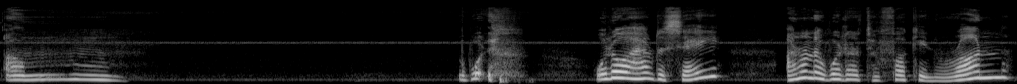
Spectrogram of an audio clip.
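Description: High-voiced, slow-talking disbelieving girlfriend, acted by a woman. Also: mellow, heavily acted, low-quality recording. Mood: nervous, alarmed. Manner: halting, breathy sighs and chuckles, often dropping to a whisper. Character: young woman, girlfriend of a vampire, nervous, disbelieving, teasing. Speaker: ASMR roleplay performer. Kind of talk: ASMR roleplay, one side of an intimate conversation.

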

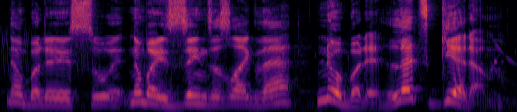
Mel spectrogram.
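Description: A man's voice: a little high, very animated, normal speed, faint music behind. A man voicing a cocky, sneering little creature bully in a video game fan dub. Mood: sneering, aggressive. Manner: sneering, taunting.

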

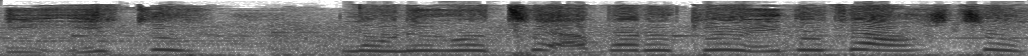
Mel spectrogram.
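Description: A woman's voice: very high-pitched, fairly even intonation, fairly quick, over music, pitched below the performer's own voice. A woman voicing a righteous shapeshifting snake woman in a fairy-tale cartoon, dramatic and emphatic. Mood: anxious.

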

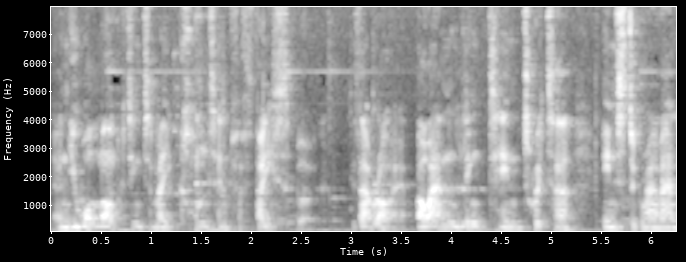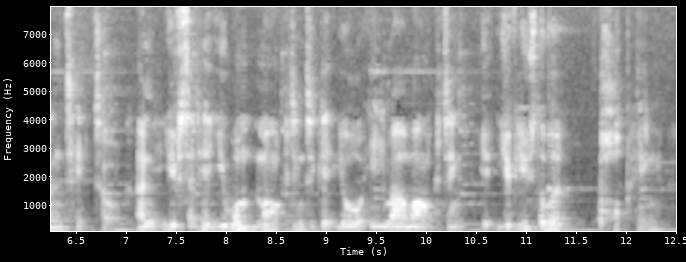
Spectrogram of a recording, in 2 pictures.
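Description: A man's voice: mid-range voice, lively intonation, normal speed, roomy sound, soft background music. Dry man on a comic phone call. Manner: dry, incredulous, reading back a list. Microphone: phone to ear, close camera.

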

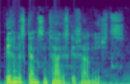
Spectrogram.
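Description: An actor playing a dry, laconic private detective who narrates his own case in a measured, wry way in a seventies radio crime play. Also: mid-range voice, big pitch swings, creaky, a little mellow, soft background music. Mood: dry narration. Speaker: actor and first-person narrator in a radio drama. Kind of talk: 1970s German radio crime drama acting. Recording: noisy old radio recording with clicks.

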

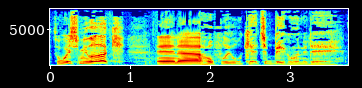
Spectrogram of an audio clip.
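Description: A man in his thirties with a hoarse, froggy voice from a head cold, chatting casually as he fishes from a kayak on a creek, filmed by a pole-mounted camera. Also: medium pitch, a little fast, dry recording. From Arkansas. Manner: chatty and upbeat, excited while reeling in fish. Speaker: fishing vlogger. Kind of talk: casual outdoor vlog. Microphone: action camera on a pole mount.

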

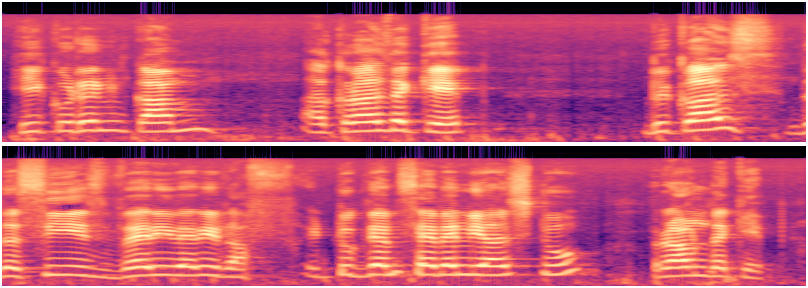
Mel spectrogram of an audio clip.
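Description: A man with an Indian English accent lectures a packed auditorium through a lapel mic. His voice sits unusually high and rings bright. He keeps the talk conversational, firing rhetorical questions at his students. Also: fairly even intonation, a little slow. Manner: walks the stage gesturing while speaking. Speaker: guest lecturer. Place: large auditorium with seated students.

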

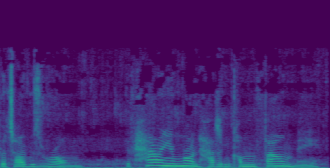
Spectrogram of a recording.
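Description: A woman playing an earnest, bookish young witch at school in a video game, speaking in a hurried manner. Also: sits high, lively intonation, a bit bright. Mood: contrite. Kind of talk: video game cutscene acting.

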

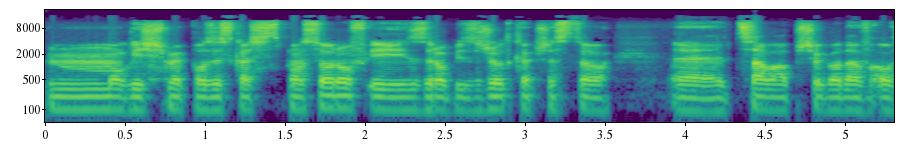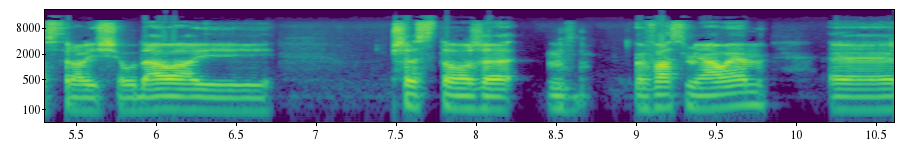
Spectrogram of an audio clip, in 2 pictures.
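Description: A man's voice: lowish voice, a bit bright. A young man answering interview questions over a video call from a room at home, hesitant with many fillers and restarts. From Poland. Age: young adult. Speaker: interviewed speedway cycling rider. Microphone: video call webcam.

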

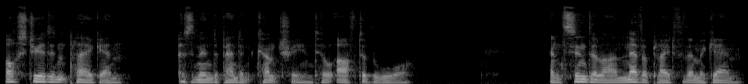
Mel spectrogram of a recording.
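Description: An actor playing a fervent, bitter football supporter recalling the Nazi era in an audio play monologue, with deliberate pauses. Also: male voice, fairly low pitch, fairly even intonation, a little mellow, lightly acted. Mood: grave, bitter. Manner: impassioned storytelling with deliberate pauses. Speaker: narrator. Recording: music behind the voice.

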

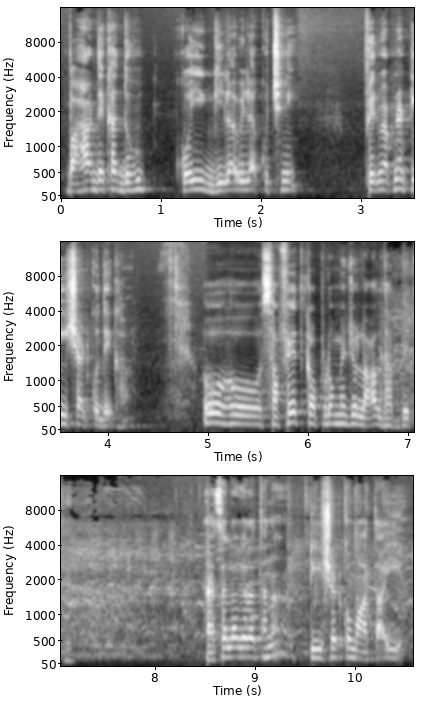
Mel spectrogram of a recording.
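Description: A young man doing a stand-up comedy set on a small stage, telling an animated story and acting out other people's voices. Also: a little high, moderate pace, vocal fry. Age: young adult. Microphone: handheld mic. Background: audience laughter.

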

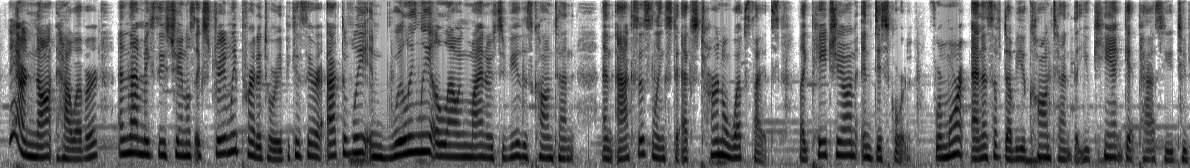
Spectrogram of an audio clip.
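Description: A woman co-narrating a scripted video essay in an emphatic, openly disapproving way. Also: medium pitch.

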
